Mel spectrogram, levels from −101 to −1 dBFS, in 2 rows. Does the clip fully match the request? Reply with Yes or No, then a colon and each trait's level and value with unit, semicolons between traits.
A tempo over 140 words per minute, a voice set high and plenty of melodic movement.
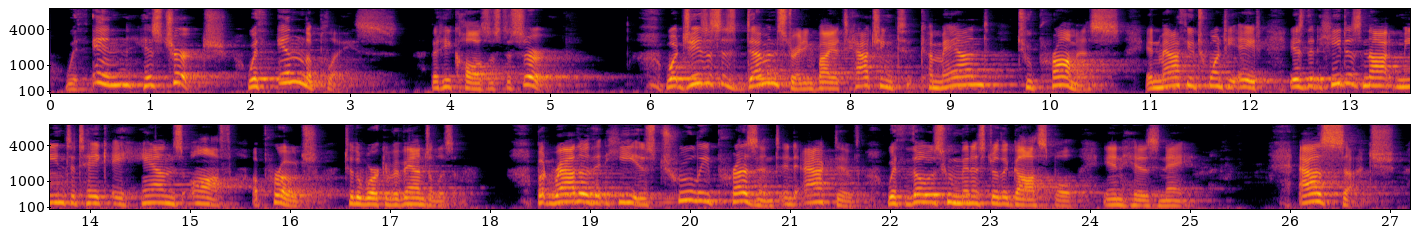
No: slow, 135 wpm; high, 210 Hz; wide, 6.2 semitones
